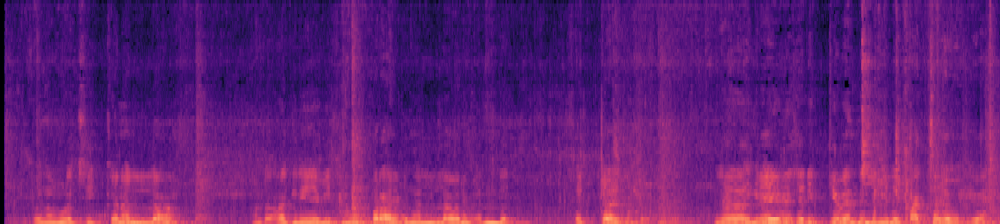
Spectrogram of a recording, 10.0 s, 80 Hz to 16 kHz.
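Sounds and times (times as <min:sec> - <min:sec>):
curry sizzling in a pot: 0:00.1 - 0:10.0.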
